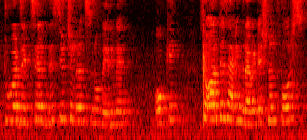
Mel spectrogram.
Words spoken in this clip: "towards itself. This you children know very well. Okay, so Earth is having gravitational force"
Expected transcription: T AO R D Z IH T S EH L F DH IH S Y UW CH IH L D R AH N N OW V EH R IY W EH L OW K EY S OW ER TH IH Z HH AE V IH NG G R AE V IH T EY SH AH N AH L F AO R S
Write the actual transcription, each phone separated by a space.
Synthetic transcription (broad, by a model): T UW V D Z IH T S EH L F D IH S Y UW CH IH L D R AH N N OW V EH R IY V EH L OW K EY S OW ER T IH Z HH AE V IH NG G R AE V IH T EY SH AH N AH L F AO R S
